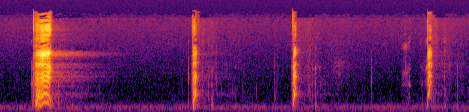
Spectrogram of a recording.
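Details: Various human hiccup sounds, a sound-effect recording.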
